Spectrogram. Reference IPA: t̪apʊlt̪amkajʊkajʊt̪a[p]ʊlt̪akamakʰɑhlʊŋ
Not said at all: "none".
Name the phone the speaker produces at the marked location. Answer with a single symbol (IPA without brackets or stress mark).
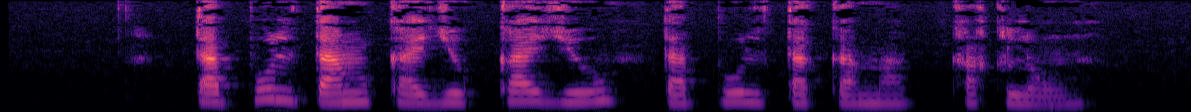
p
